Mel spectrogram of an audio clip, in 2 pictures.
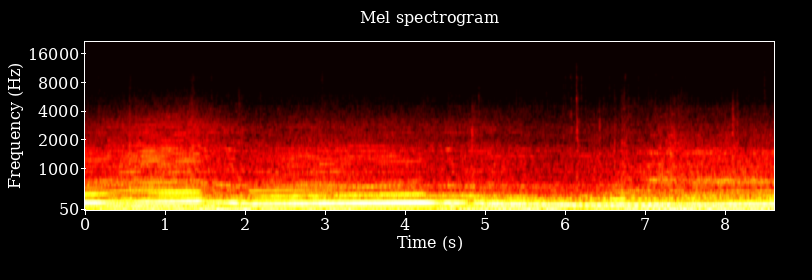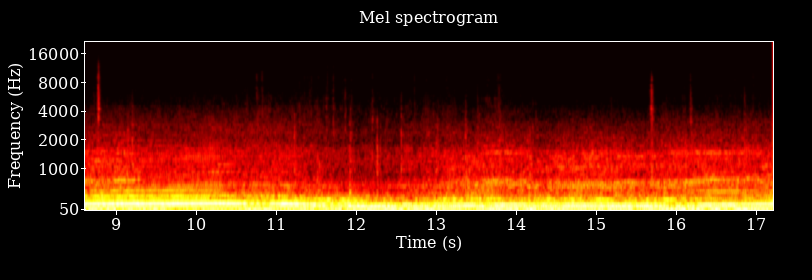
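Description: Peugeot 206 RC's 2.0-litre four-cylinder engine, fitted with a 63.5 mm stainless exhaust line, running hard on track with a steady, loud note. Its pitch drops slightly about two seconds and four seconds in, dips deeper around twelve seconds in, then climbs again near the end.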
